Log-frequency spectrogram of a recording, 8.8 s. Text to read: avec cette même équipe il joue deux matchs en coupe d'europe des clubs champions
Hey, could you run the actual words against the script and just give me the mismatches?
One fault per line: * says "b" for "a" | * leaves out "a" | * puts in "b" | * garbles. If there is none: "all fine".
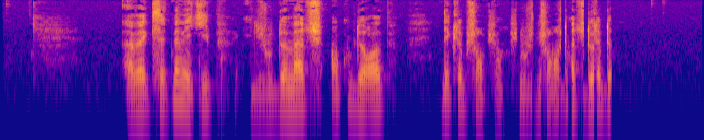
* garbles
